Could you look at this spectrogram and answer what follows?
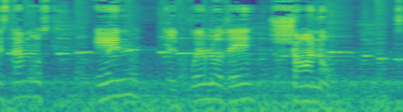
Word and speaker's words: Shawano: en el pueblo de shono se escribe shawano pero se pronuncia shono y Miren qué vistas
